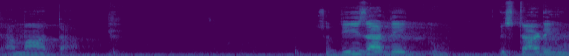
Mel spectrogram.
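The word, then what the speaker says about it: أَمَاتَ: Here, waw with a fataha or zabar has the sound of alif. So we change this to a vertical alif and pronounce as amata.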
